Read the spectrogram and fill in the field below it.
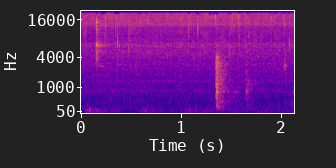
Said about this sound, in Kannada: ಈರುಳ್ಳಿ ಫ್ರೈ ಆದ್ಮೇಲೆ ಅದಕ್ಕೆ ಸ್ವಲ್ಪ ಜಿಂಜರ್ ಗಾರ್ಲಿಕ್ ಪೇಸ್ಟ್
